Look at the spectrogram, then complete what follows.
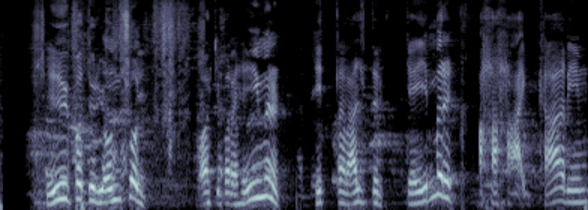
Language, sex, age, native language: Icelandic, male, 14, Icelandic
